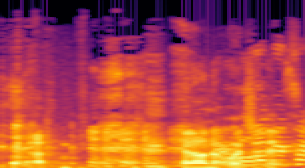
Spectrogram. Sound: laughing

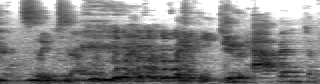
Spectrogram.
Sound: audience laughs

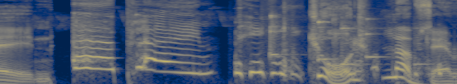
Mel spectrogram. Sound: giggling

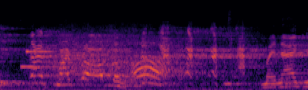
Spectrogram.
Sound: laughs

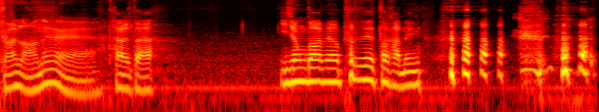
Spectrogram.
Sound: laughs

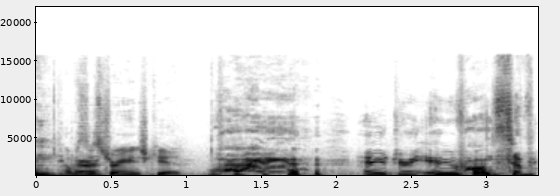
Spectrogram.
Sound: both laugh

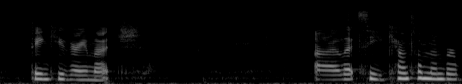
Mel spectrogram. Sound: silence

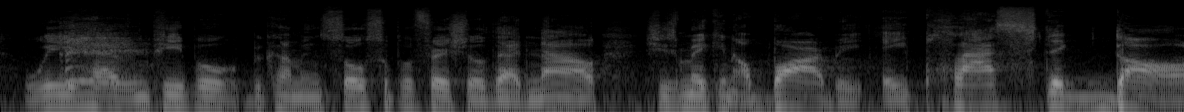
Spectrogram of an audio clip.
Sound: laughter

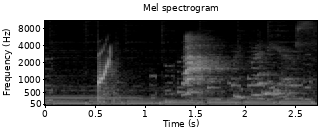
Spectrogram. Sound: boing

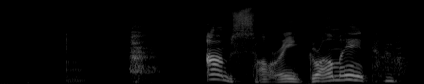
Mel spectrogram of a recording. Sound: sighs

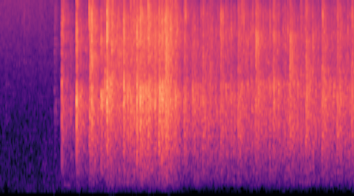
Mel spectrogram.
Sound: people clapping

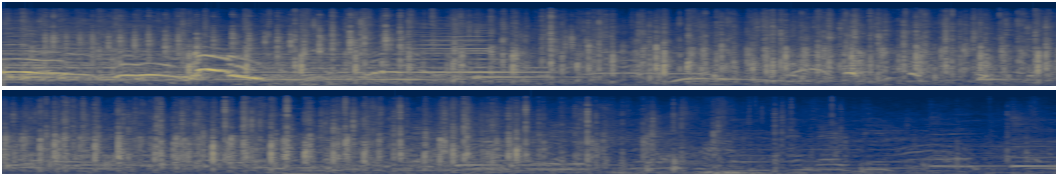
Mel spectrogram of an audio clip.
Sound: applause

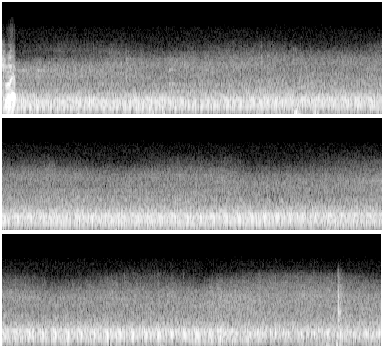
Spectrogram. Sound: sound of the train moving

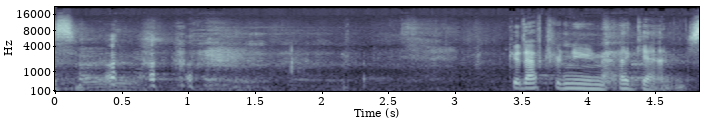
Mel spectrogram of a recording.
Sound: giggling

